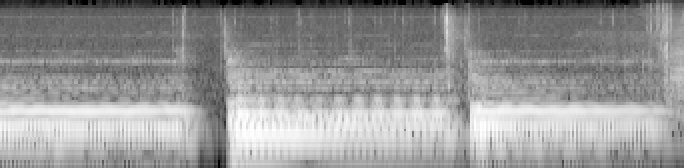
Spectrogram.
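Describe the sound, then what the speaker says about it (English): A digital accordion with bass and chord buttons held down together, giving long, full sustained organ-like tones that break off briefly and restart, close and loud, with no voices. "Or if I held the bass and chord down together, it would sound like this."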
